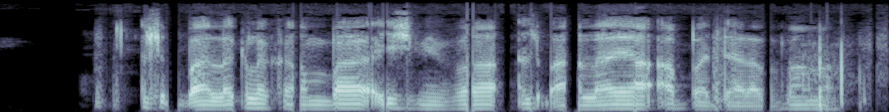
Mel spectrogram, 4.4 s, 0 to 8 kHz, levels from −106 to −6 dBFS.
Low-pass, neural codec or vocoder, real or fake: 7.2 kHz; none; real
